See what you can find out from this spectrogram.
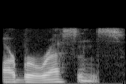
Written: arborescence

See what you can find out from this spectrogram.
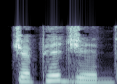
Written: japygid

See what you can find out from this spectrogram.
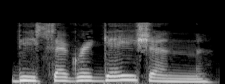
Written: desegregationist

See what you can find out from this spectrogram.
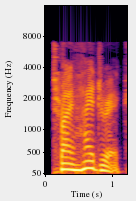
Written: trihydric

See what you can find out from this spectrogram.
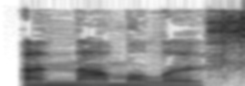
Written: anomalousness

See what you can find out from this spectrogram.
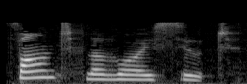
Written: fauntleroy suit

